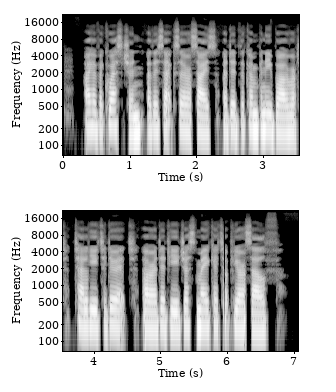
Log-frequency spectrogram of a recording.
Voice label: Building the voice only from read speech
